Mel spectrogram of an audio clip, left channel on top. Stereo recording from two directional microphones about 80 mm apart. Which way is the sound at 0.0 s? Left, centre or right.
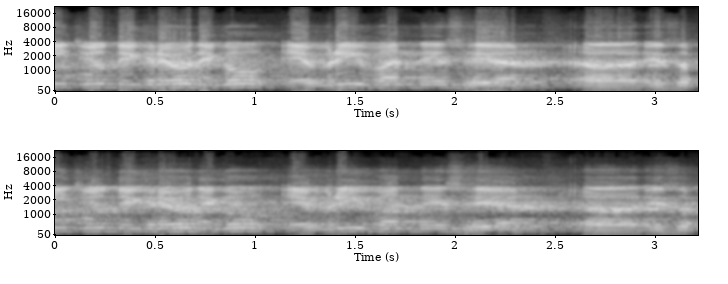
Left.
